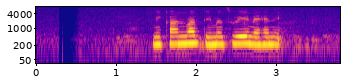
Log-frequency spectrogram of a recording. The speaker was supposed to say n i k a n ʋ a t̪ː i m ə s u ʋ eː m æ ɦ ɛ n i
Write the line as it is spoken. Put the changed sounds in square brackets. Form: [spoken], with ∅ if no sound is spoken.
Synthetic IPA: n i k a n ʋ a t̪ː i m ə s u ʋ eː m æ ɦ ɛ n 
